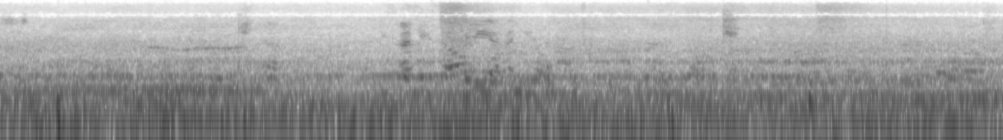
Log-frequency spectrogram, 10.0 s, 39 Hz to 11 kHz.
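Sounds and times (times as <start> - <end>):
school buses idling: 0.0 - 10.0.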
